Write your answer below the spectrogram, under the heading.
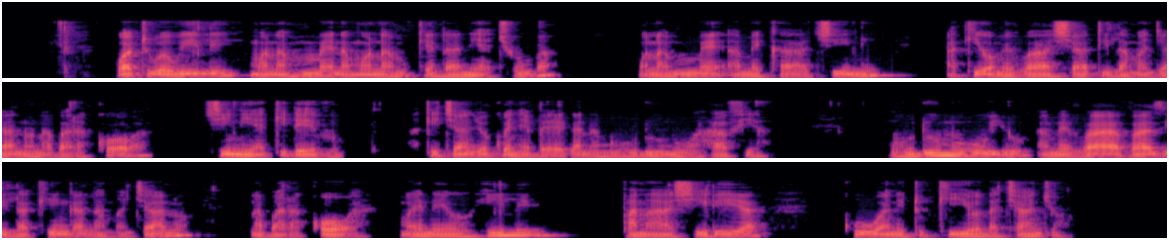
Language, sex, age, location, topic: Swahili, male, 25-35, Kisumu, health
